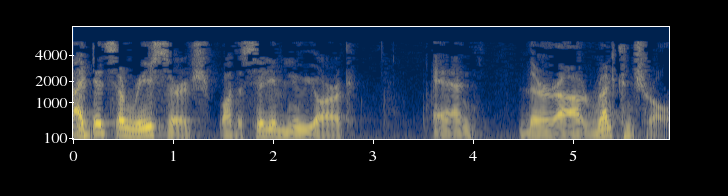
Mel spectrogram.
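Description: A man's fairly low-pitched voice at a fairly slow pace, with lively intonation. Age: 60s. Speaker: city council candidate. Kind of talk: candidate interview.

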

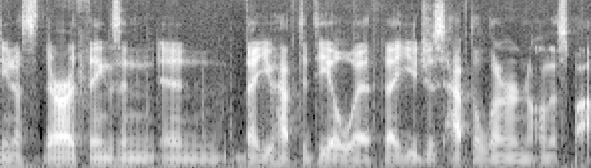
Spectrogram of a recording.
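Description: This man speaks with an American accent in a very deep, low voice that has a bright, sharp tone, his intonation fairly even on a very clean recording with a silent background. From Nebraska, Omaha. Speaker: architect and project manager. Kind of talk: interview. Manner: hesitant, many fillers.

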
